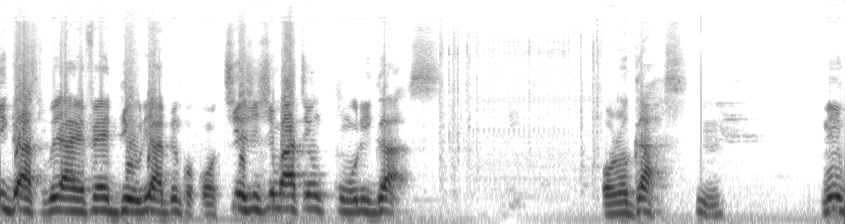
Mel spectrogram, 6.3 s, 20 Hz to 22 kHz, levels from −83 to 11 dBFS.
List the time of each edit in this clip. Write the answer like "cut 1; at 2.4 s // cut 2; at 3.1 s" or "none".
cut 1; at 3.8 s

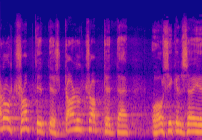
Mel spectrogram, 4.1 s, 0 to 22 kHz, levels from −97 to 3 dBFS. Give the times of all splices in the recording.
none

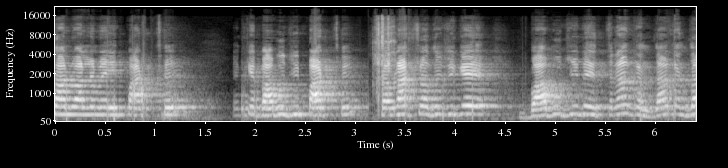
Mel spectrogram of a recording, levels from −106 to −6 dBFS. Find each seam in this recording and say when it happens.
cut 1; at 3.1 s

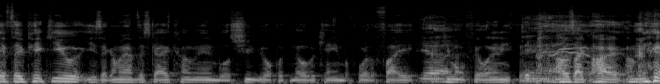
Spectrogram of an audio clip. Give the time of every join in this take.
none

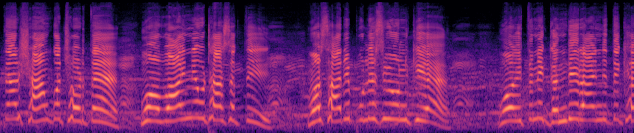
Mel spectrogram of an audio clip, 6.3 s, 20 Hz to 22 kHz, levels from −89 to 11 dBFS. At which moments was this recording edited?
none

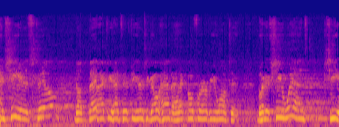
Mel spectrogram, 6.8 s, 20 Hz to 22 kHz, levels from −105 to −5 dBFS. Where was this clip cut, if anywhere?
none

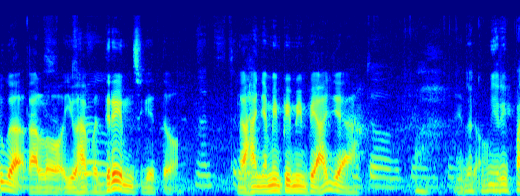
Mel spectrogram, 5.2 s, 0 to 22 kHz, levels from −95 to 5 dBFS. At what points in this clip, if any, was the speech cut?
none

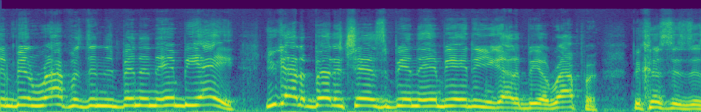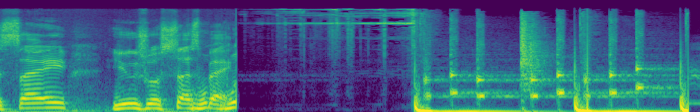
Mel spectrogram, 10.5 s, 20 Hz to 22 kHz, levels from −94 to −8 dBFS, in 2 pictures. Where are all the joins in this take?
cut 1; at 7.0 s

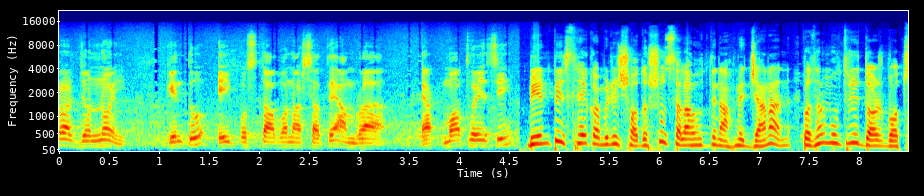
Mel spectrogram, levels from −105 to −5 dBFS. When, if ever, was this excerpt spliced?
none

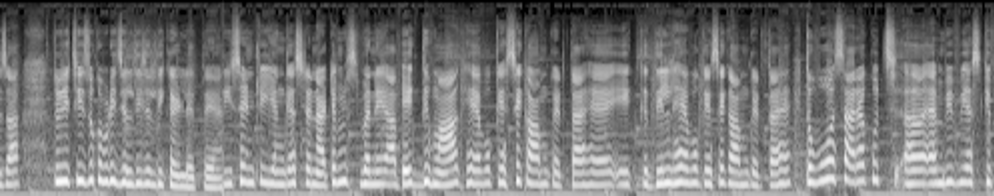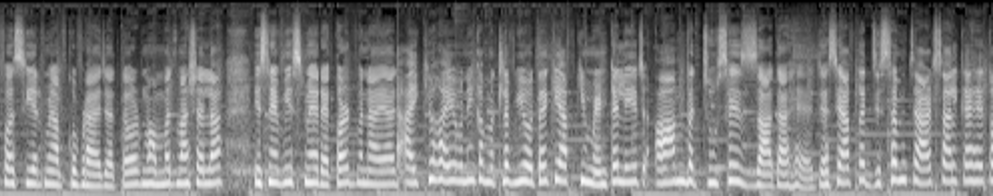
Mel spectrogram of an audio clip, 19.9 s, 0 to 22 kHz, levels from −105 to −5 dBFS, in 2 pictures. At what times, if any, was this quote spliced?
cut 1; at 2.3 s // cut 2; at 3.9 s // cut 3; at 7.9 s // cut 4; at 13.9 s

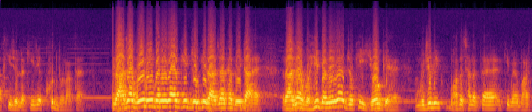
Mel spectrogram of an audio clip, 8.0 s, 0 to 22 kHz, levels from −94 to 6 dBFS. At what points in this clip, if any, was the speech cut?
cut 1; at 1.6 s // cut 2; at 6.2 s

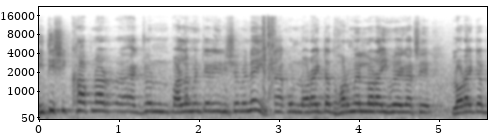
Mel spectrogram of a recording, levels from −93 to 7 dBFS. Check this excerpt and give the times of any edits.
cut 1; at 3.0 s

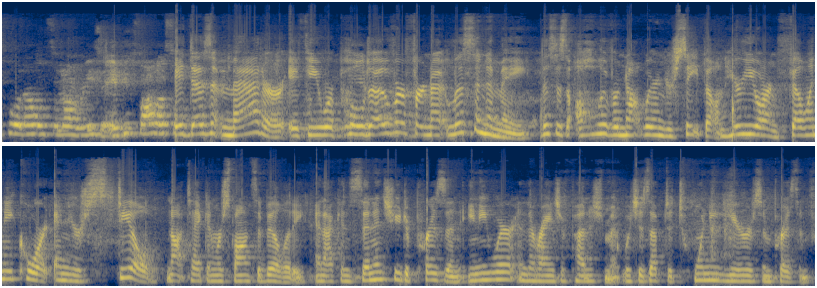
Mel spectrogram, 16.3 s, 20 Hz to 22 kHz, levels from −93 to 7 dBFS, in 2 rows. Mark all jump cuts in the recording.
cut 1; at 5.3 s // cut 2; at 11.2 s

